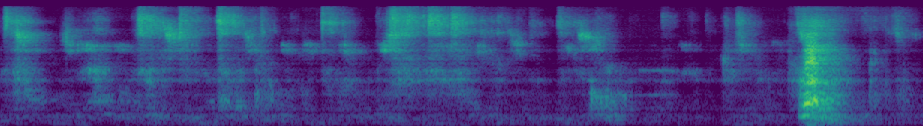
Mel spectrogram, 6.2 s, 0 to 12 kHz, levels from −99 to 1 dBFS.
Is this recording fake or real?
fake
